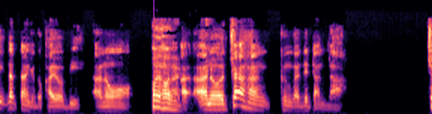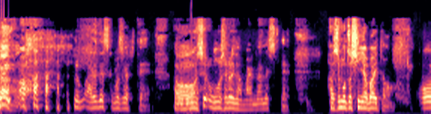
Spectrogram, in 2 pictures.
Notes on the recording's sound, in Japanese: ZOOMで収録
